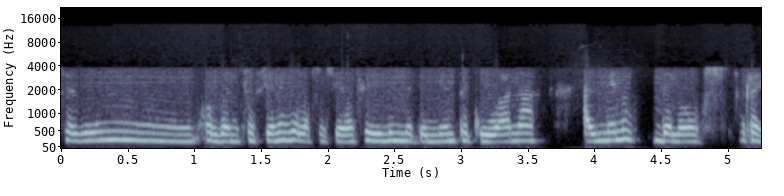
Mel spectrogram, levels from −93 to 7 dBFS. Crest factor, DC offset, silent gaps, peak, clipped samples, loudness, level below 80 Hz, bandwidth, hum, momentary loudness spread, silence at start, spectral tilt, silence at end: 14 dB; under 0.1%; none; -8 dBFS; under 0.1%; -22 LUFS; -66 dBFS; 13.5 kHz; none; 5 LU; 0 s; -7 dB/octave; 0 s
